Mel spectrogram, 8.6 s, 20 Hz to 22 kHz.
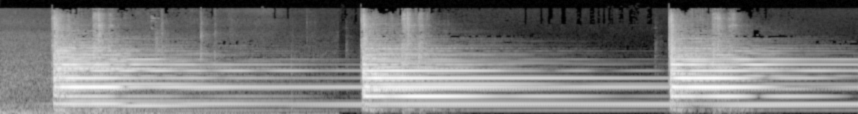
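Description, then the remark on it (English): The Great Bell of Bow in London, a 2-ton modern-cast church bell, strikes three times at a slow, even pace, each loud clang leaving rich, tuned overtones and a low hum that rings on between strikes. “Because they're a modern casting, all the harmonics beautifully tuned in there, and the hum goes on and on and on.”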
